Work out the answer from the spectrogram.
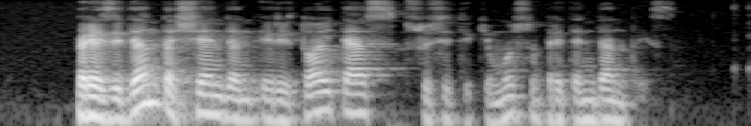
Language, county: Lithuanian, Kaunas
